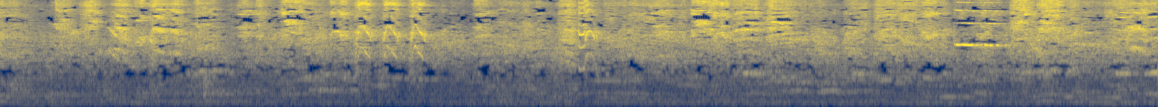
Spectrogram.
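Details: Rose-ringed parakeets in a colony keep up a loud, unbroken chorus of shrill, grating squawks, many birds overlapping in rapid, irregular bursts for the whole stretch.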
